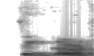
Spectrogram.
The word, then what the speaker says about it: finger: Finger ơ không nhận trọng âm rơi vào âm tiết thứ nhất là phi.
